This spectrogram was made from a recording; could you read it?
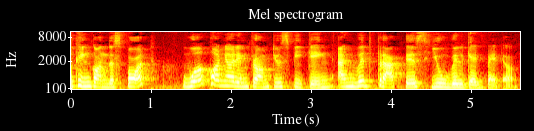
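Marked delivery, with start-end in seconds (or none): none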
